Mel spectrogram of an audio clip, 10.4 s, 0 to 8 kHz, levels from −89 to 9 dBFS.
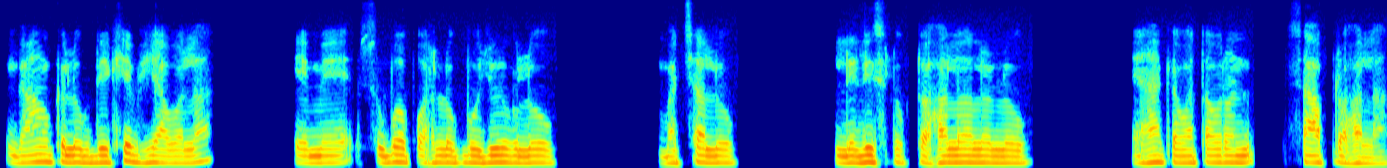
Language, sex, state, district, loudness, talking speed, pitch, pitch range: Bhojpuri, male, Bihar, Saran, -19 LUFS, 125 wpm, 115 Hz, 110-120 Hz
